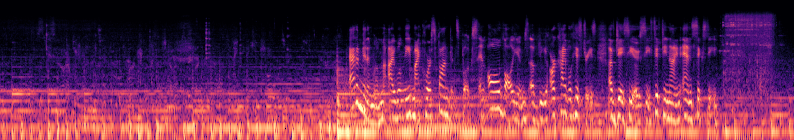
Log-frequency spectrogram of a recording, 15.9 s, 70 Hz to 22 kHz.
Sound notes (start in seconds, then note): 1.1 people murmuring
